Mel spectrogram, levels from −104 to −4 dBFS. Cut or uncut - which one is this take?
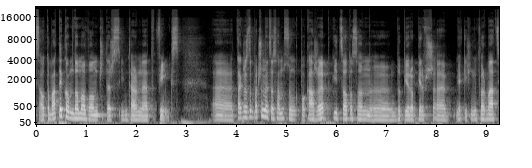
cut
